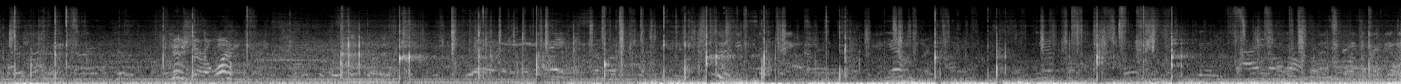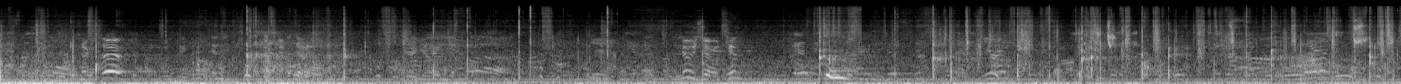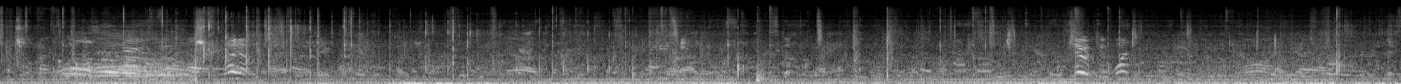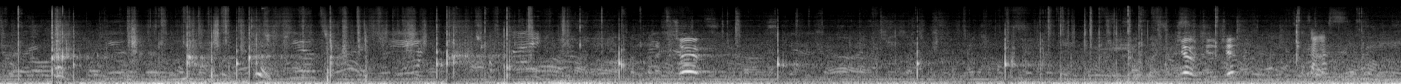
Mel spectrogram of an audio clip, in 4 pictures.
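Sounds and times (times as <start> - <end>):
steady low rumble and hum: 0.0 - 56.0.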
